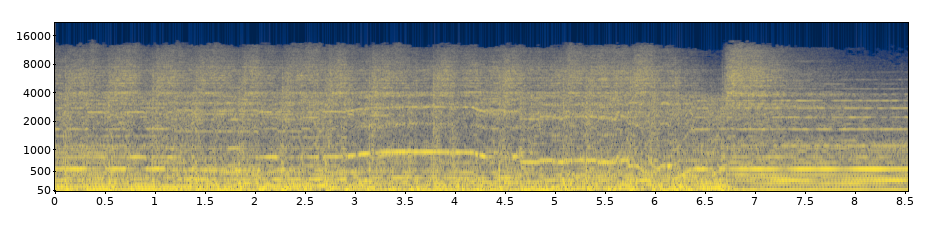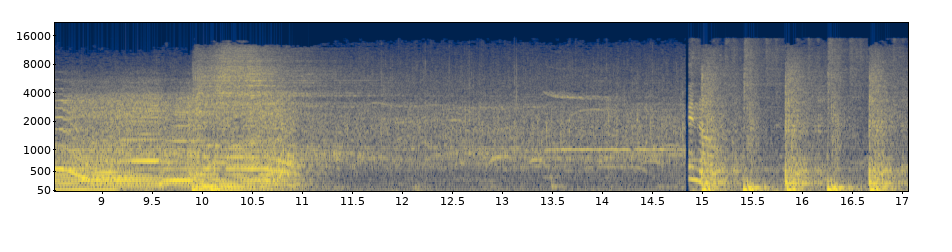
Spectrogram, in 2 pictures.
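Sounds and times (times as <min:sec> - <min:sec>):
rock band playing: 0:00.0 - 0:11.4.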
